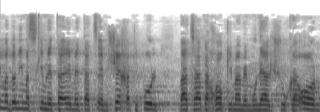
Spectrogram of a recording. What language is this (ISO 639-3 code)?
heb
